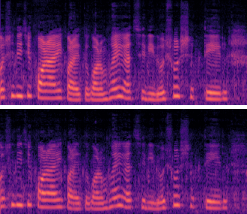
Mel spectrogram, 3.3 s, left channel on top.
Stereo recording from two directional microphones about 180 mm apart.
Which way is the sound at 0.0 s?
20° left (ahead or behind).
